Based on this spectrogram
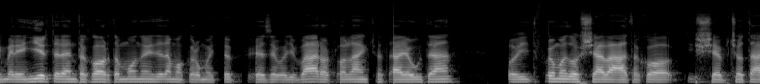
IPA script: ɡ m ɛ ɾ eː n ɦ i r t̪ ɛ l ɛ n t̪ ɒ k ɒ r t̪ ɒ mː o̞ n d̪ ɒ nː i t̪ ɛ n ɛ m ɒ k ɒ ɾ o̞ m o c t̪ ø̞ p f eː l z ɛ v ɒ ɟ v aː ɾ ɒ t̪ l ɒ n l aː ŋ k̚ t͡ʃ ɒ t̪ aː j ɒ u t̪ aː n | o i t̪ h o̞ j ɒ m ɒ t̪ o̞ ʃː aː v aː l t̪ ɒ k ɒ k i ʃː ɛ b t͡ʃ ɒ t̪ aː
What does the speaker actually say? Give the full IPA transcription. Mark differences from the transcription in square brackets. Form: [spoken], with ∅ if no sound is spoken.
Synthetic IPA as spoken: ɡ m ɛ ɾ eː n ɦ i r t̪ ɛ l ɛ n t̪ ɒ k ɒ r t̪ ɒ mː o̞ n d̪ ɒ [n] i [d̪] ɛ n ɛ m ɒ k ɒ ɾ o̞ m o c t̪ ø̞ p f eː l z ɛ v ɒ ɟ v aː ɾ ɒ t̪ l ɒ n l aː ŋ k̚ t͡ʃ ɒ t̪ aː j ɒ u t̪ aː n | o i t̪ [f] o̞ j ɒ m ɒ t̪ o̞ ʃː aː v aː l t̪ ɒ k ɒ k i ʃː ɛ b t͡ʃ ɒ t̪ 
